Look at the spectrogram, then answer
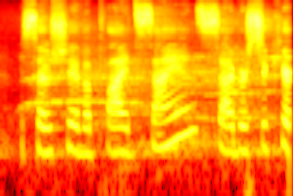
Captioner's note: attendee cheering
